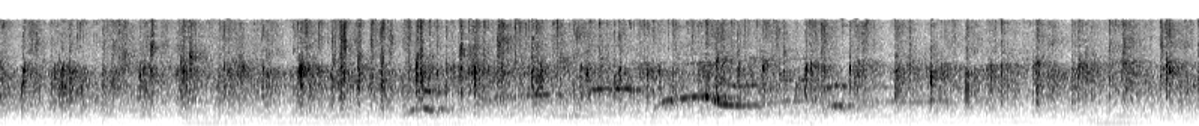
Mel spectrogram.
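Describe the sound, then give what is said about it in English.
A church audience claps continuously for the full stretch to welcome a bishop, a dense steady patter of many hands, with faint voices and a low hum underneath. “Why don't you keep clapping your hands? Clap your hands properly.”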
